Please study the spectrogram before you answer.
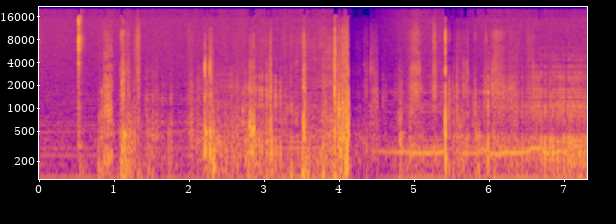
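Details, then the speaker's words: Philips Sonate BA581A vacuum tube radio: random sharp crackles and pops over low hum, then faint wavering tone, with nothing touched; sounds like a failing component, not confirmed. "so okay so all that noise you heard i sat perfectly still and touched nothing and just listened along with you it's pretty interesting stuff ain't it has that failing component sound to it"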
